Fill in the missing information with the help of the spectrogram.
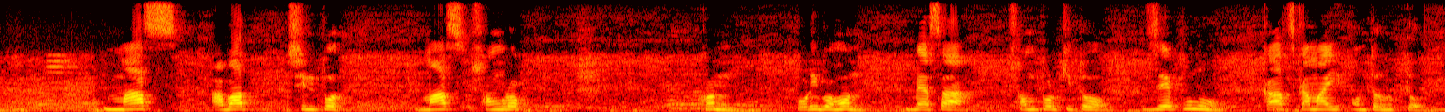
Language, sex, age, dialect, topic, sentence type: Bengali, male, 25-30, Rajbangshi, agriculture, statement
